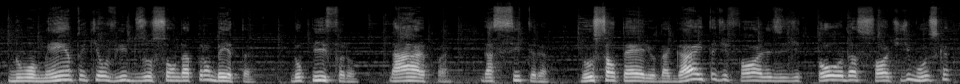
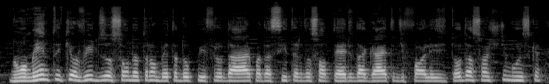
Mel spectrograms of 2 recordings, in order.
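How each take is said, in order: First: It is read slowly. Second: It is read quickly.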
